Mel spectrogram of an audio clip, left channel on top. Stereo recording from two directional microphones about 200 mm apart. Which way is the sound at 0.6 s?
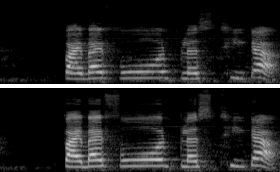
55° right (ahead or behind).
